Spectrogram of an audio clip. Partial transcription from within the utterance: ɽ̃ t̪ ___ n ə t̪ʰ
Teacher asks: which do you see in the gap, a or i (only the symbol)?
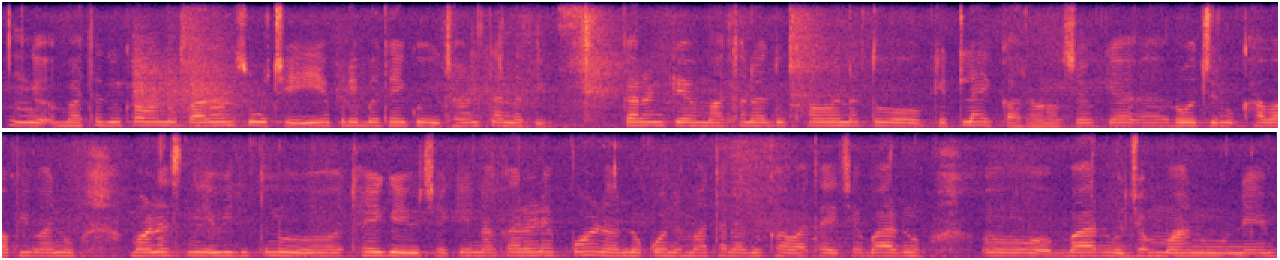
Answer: a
